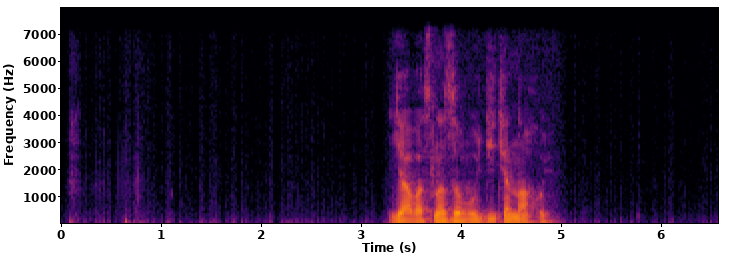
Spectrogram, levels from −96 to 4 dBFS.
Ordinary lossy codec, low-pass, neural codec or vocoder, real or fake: none; 7.2 kHz; none; real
